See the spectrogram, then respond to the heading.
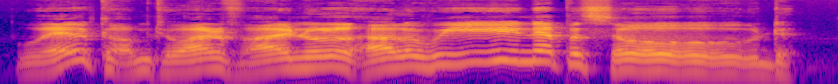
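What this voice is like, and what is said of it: Spooky Halloween character voice. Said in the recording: “you came up with a spooky voice for this one”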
